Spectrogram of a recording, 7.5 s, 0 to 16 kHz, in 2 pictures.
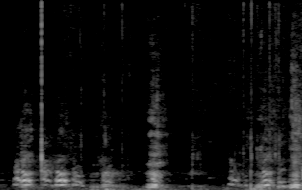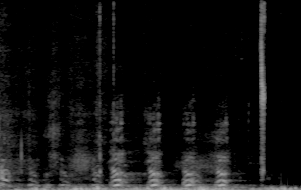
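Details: Bhote Kukur (Himalayan sheepdog) on a farm at Kali Pokhari village in eastern Nepal, above 3,000 meters; a run of fairly distant, resonant barks in quick succession, fading into low rumbling background noise.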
